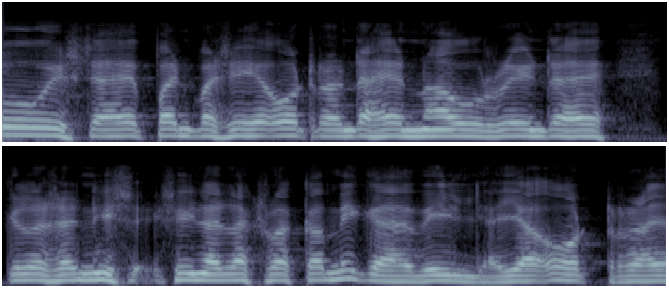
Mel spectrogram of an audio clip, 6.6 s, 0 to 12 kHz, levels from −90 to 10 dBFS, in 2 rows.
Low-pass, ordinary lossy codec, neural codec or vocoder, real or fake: 7.2 kHz; none; none; real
